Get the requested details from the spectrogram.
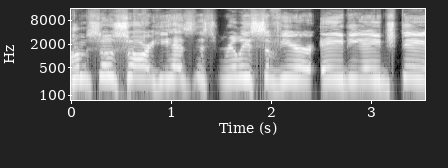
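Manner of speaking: high, slow half-sob, on the edge of tears. Retelling a wife apologizing for her husband, the speaker imitates her half crying. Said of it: "And she's like, half crying".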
